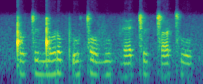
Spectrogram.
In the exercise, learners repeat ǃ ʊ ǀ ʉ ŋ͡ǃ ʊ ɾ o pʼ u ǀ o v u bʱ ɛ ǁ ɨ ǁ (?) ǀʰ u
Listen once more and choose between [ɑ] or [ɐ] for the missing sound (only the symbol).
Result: ɐ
